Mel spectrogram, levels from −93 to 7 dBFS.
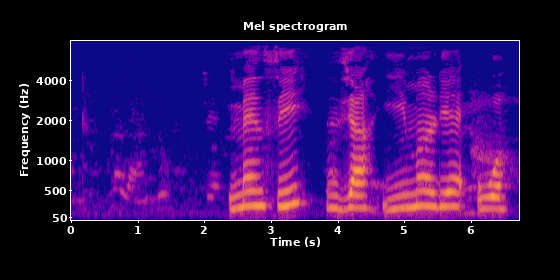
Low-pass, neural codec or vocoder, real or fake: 7.2 kHz; none; real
